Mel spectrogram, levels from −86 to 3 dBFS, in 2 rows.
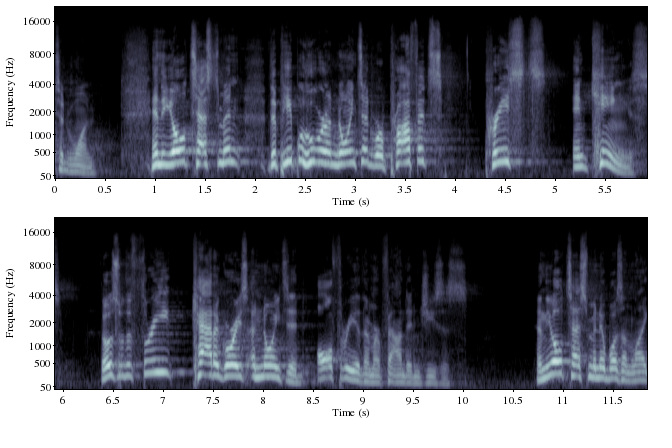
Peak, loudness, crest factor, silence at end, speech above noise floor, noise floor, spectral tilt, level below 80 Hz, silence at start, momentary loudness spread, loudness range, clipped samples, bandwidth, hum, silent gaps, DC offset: -6 dBFS; -24 LUFS; 20 dB; 0 s; 46 dB; -70 dBFS; -5 dB/octave; -66 dBFS; 0 s; 16 LU; 6 LU; under 0.1%; 16 kHz; none; none; under 0.1%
